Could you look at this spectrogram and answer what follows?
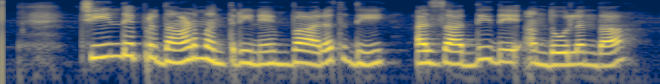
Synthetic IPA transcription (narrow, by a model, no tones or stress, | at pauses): t͡ʃiːnd̪eːpɾəd̪aːnmənt̪ɾiːnẽːbʱaːɾət̪d̪iː | aːzaːd̪iːd̪eːʔə̃nd̪oːlənd̪aː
